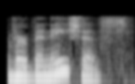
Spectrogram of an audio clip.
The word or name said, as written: verbenaceous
